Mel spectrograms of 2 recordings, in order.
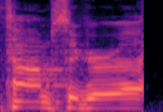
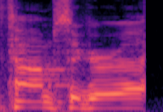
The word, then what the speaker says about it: Tom Segura: I'm like, I think he's saying Tom Segura's name wrong. And then I'm like, well, maybe I'm saying it wrong. So I went and pulled a clip of comedian Tom Segura saying his name.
